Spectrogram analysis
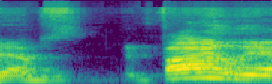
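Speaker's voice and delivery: normal talking voice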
